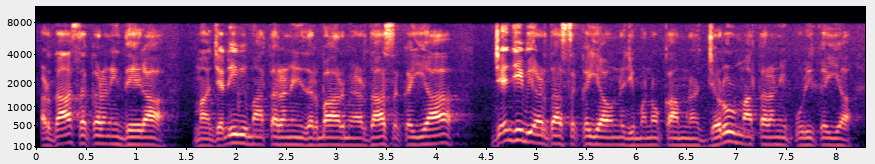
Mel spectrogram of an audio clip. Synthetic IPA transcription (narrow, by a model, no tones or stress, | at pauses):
ɐɾd̪aːst̪kɐɾəɽ̃id̪ʱeːɾaːmãd͡ʑɐɗibɪmaːt̪əɾəɽ̃iid̪ɐɾbaːɾmẽɐɾd̪aːst̪kɐiaː | d͡ʑɐ̃ɦɪ̃d͡ʑibɪɐɾd̪aːst̪kɐiaːʊnd͡ʑiːmɐnokaːmnazɐɾuːɾmaːt̪əɾəɽ̃ipuːɾikɐiaː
